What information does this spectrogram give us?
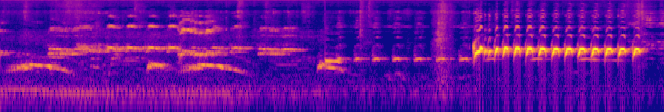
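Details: Local zebra dove, lure song in ngalun kung bulat style for drawing other doves into song: mellow arched coos with a steady hum, then a long fast run of bright staccato notes.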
